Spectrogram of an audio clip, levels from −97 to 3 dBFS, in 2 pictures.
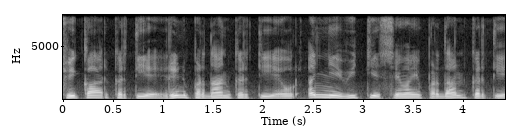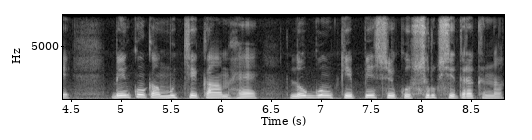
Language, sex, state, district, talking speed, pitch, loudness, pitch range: Hindi, male, Rajasthan, Bikaner, 175 wpm, 160 Hz, -16 LUFS, 140-175 Hz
